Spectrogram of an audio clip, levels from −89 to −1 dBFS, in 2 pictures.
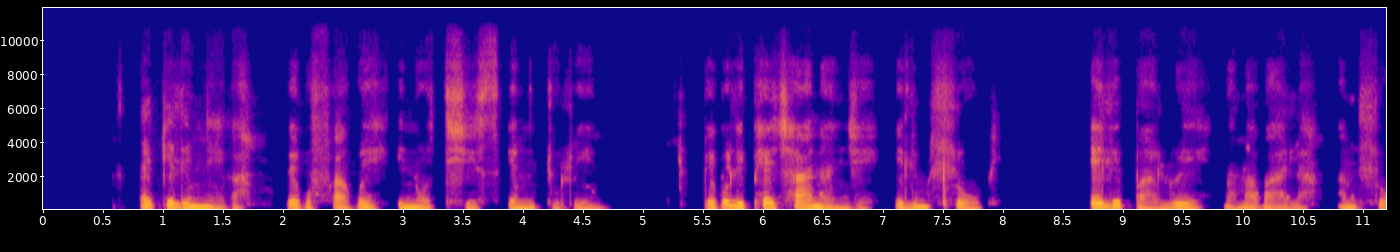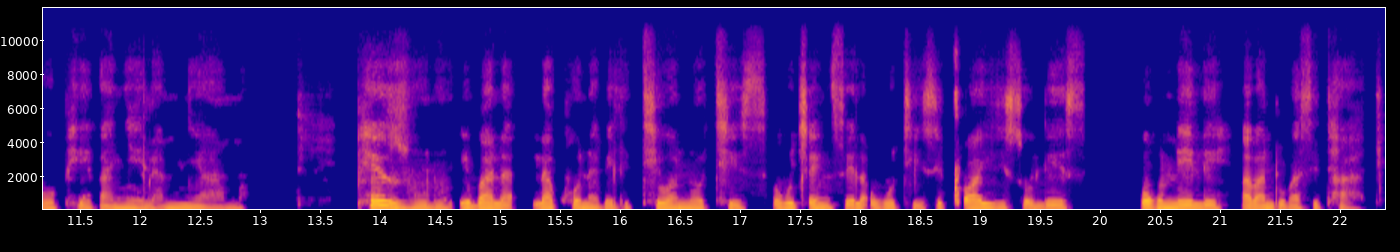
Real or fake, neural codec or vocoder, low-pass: fake; autoencoder, 48 kHz, 128 numbers a frame, DAC-VAE, trained on Japanese speech; 10.8 kHz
